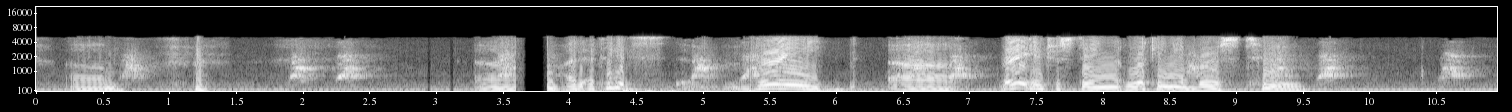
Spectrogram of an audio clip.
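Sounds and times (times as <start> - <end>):
steady low electrical hum: 0.0 - 10.9
speech: 0.3 - 1.3, 3.3 - 9.8
dogs barking and yelping: 0.6 - 1.1, 1.8 - 2.7, 4.8 - 5.6, 6.8 - 7.3, 8.4 - 10.9.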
